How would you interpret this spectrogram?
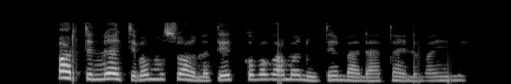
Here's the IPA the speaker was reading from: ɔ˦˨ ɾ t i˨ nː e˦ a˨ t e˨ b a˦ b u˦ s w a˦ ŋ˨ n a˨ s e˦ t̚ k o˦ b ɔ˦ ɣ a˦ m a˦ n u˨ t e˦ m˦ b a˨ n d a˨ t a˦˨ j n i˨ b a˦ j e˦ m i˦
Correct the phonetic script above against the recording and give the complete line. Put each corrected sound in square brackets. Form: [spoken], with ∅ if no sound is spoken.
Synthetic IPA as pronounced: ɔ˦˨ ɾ t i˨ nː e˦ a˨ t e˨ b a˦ [m] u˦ s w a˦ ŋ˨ n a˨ [t] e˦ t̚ k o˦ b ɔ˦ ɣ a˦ m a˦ n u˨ t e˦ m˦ b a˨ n d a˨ t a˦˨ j n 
